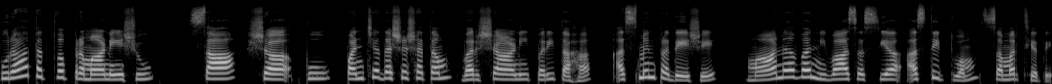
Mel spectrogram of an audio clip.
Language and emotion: Sanskrit, neutral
